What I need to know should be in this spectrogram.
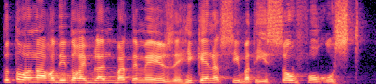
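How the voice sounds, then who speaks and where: At a night service in church, a man with a Filipino accent delivers a sermon in a blend of Tagalog and English, shifting between hushed and loud. His voice is on the high side and he speaks fast.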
